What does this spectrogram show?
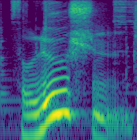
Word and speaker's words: solution: Vous savez que les mots qui se terminent en shun, vous avez l'accent tonique juste avant. Solution.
